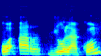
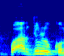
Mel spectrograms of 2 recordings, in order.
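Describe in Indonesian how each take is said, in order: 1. Vokal sebelum -kum adalah a. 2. Vokal sebelum -kum adalah u. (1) "boleh dibaca wa arjulakum seperti ini" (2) "qiraah yang syadz, dhammah"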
